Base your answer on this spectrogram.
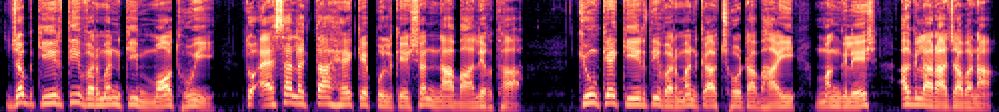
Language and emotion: Urdu, neutral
